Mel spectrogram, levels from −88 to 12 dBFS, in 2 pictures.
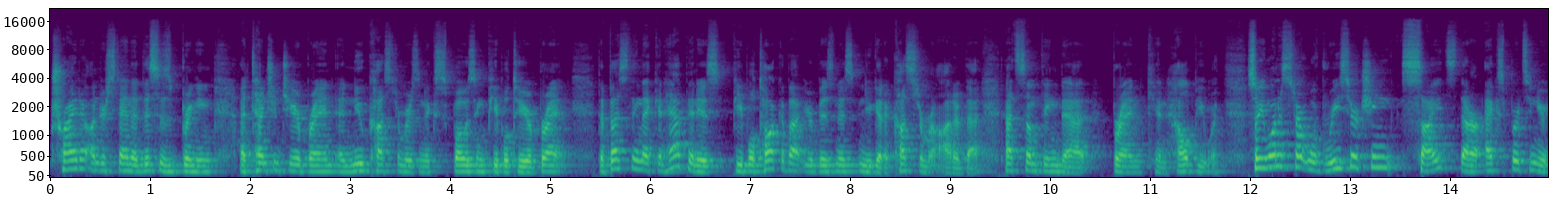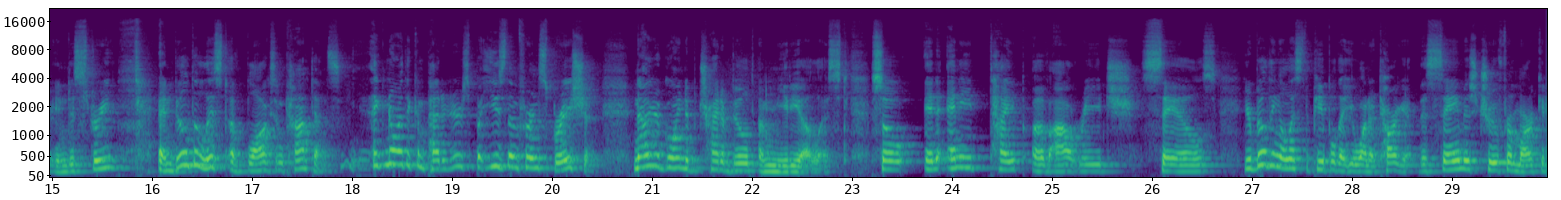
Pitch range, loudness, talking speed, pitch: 150-220 Hz, -20 LUFS, 225 wpm, 175 Hz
